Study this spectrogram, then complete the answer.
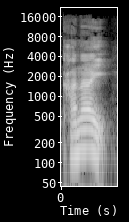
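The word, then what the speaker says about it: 家内: 때 자주 나오는게 외과요법 안나이 안나이 가네 그래서 발음이 가나이 가나이 집에 아내 있다라 님에서 그죠 안 사람이라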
